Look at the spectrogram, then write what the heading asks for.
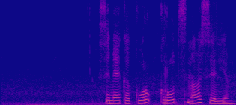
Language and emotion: Russian, neutral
